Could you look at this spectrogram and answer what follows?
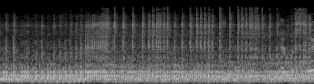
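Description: A Skyteam motorcycle engine that is down on power runs steadily and close by, revving sluggishly with a constant rough mechanical drone throughout.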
